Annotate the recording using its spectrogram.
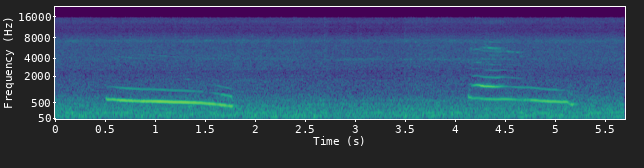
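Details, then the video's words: Cat meowing to attract other cats: two drawn-out, gently falling meows about three seconds apart, the second slightly brighter and higher at its start, over a quiet steady background hum. "Funny Cats and Kittens Meowing Sound Effect Compilation"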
